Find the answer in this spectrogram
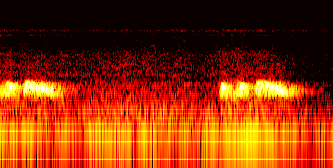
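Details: Spotted dove lure call: two mellow cooing phrases about two and a half seconds apart, each a short note followed by a drawn-out coo, against a background low hum.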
